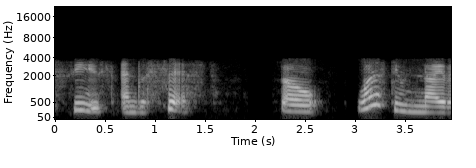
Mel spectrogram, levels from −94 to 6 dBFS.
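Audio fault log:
No faults to log; the speech carries the ordinary narrow band of a telephone line, with nothing above about 3.8 kHz.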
